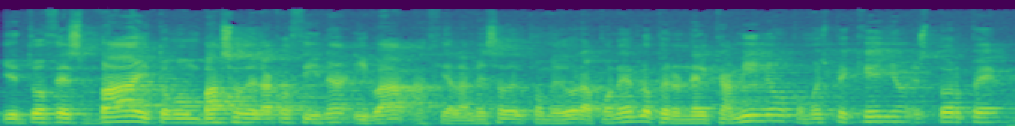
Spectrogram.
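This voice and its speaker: A male pastor preaches with emphasis, repeating his main points and playing out brief quoted lines. His mid-pitched voice rings through a large church hall with a long, lingering reverb. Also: brisk, fairly bright tone. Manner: emphatic preaching, repeats key phrases, acts out little quotes. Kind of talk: sermon.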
